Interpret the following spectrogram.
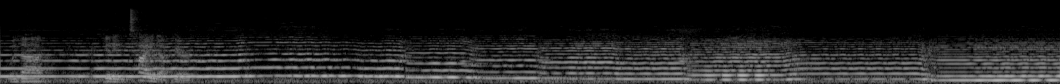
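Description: Cello playing a slow one-finger G major scale with vibrato: a long held note, then bowed notes stepping down one by one, with a drop to the low G about nine seconds in.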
